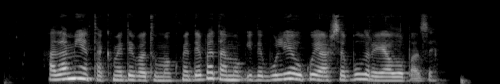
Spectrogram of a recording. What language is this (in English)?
Georgian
